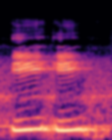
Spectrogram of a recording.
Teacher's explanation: स्वर है वह तालू स्थान में आएगा कहने का मतलब यह ई ई का अगर हम उच्चारण करेंगे तो जिस भाग पर ज्यादा जोर पड़ता है वह तालू स्थान होता है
